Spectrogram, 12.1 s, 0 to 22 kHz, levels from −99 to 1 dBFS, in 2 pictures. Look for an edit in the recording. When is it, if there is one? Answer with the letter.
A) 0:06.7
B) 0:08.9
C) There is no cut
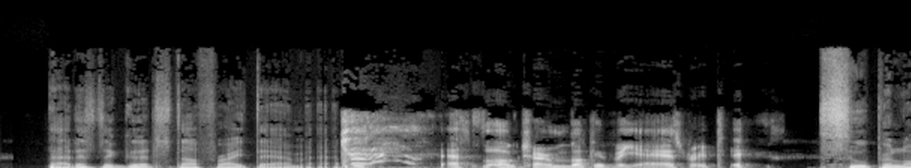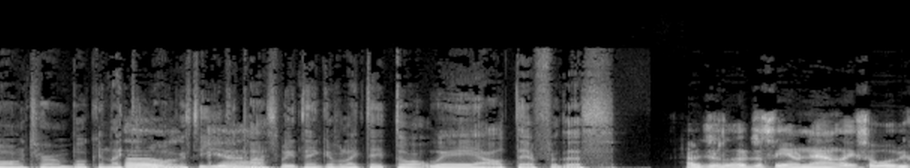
B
